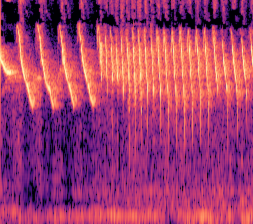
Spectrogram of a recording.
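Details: Canary song used to prompt other birds to sing: four loud downward-sweeping whistles, then a fast even trill of high bright notes, about eight per second, continuing to the end.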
